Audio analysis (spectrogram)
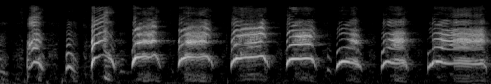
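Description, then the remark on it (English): A capuchin monkey calls in a rapid series of about a dozen high, shrill, whiny cries, a few short yelps first, then longer squealing notes at a steady pace, clear with no talking. “Capuchin. That's it, a monkey.”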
